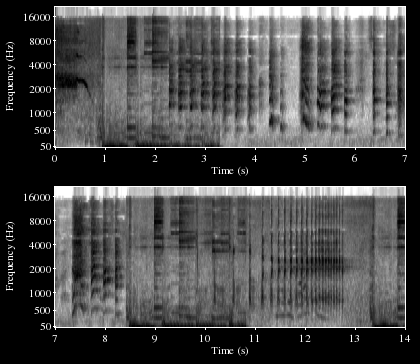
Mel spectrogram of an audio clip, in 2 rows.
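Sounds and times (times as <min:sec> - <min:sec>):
bass-heavy music with drum beat: 0:01.0 - 0:03.3, 0:08.5 - 0:10.9, 0:13.3 - 0:14.0
laugh-like animal calls: 0:10.2 - 0:13.0.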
